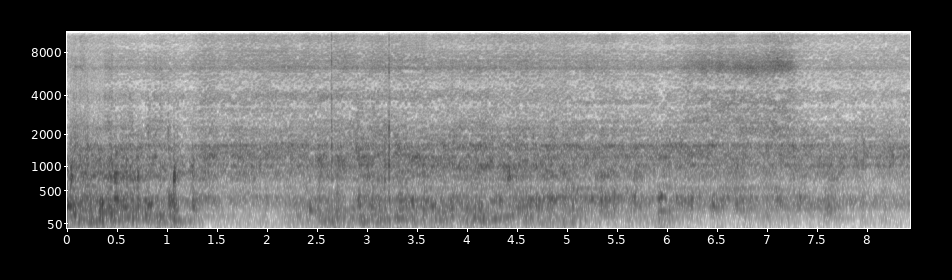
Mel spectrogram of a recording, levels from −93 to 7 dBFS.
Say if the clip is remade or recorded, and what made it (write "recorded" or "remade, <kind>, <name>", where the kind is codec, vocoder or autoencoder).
remade, codec, SNAC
